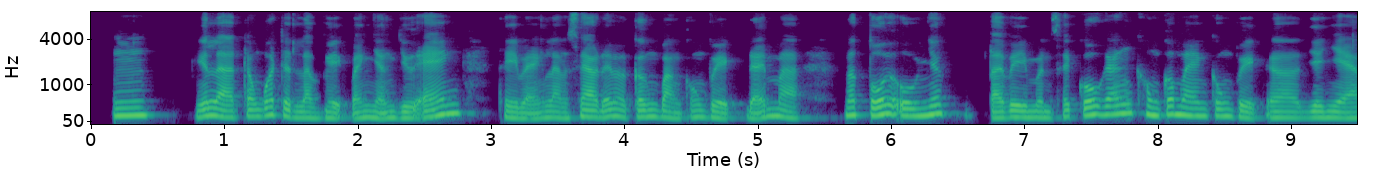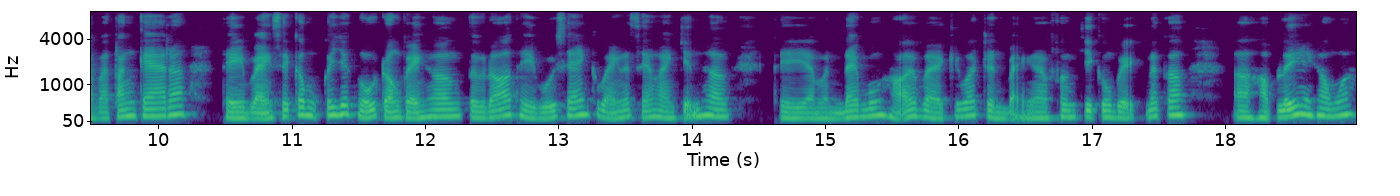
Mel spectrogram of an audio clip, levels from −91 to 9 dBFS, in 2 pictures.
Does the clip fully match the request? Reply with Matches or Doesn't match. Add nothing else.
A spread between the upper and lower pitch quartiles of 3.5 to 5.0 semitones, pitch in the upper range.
Doesn't match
